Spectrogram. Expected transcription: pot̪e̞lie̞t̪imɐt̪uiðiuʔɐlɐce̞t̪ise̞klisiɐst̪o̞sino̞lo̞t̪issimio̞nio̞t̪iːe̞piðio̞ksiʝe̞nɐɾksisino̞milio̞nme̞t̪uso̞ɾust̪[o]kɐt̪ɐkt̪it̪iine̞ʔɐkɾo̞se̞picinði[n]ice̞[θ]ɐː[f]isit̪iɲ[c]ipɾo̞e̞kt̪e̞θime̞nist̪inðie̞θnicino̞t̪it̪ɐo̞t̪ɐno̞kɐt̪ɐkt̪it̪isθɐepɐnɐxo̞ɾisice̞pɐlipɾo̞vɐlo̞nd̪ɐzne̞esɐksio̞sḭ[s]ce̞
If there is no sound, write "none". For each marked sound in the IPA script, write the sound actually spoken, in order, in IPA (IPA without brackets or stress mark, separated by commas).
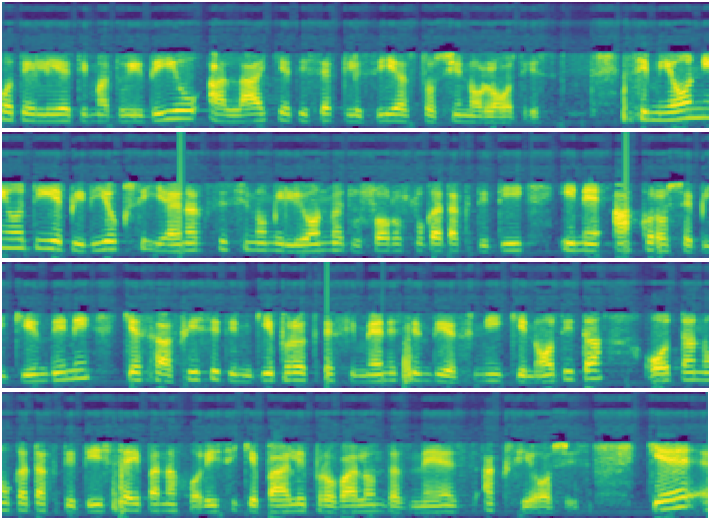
u, n, θ, f, ɟ, s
